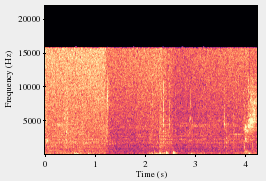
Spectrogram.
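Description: Audience applause, dying down about a second in, with low bumps from a microphone being handled and adjusted on its stand.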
